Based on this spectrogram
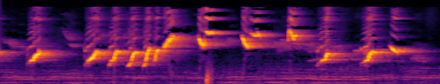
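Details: Kretekan fighter song of a white-rumped shama, used to provoke a reply from quiet shamas: quick repeated rising whistled notes in runs, a sharp click, then higher clear whistles and more rising slurs.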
